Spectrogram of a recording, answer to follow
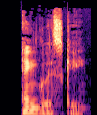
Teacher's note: Make sure you're saying eng and not ing at the beginning of the word.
